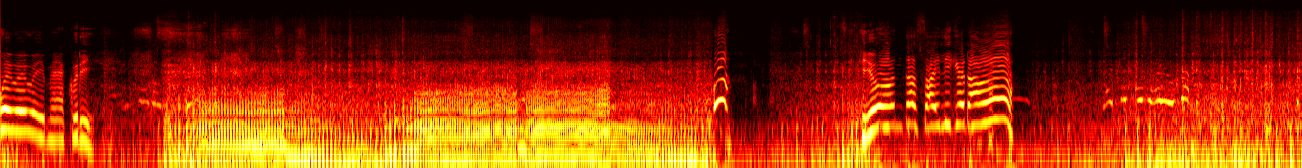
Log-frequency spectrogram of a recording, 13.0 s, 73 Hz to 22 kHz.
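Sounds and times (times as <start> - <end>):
dirt bike engine running: 0.0 - 13.0.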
